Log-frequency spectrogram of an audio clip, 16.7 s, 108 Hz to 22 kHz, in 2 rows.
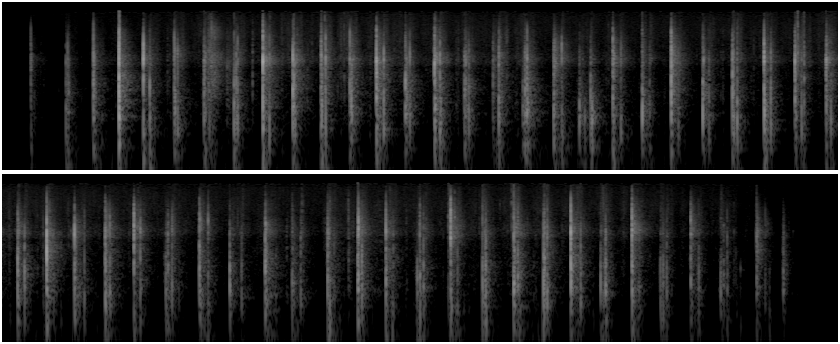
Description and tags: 08-Man fast walking wooden floor
Man fast walking on wooden floor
